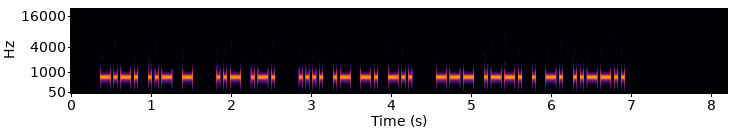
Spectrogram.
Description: Morse code, heard as a keyed tone, about 28 wpm, 700 Hz. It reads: CUT UR HAND OPEN?
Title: Sentences from Top 300 Words and Abbreviations 28wpm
